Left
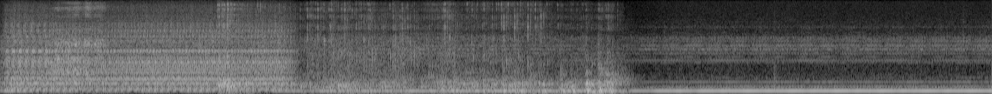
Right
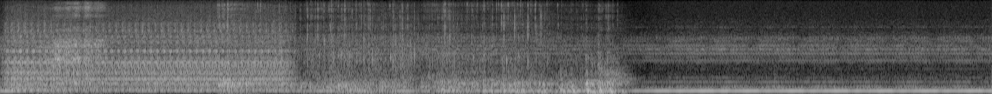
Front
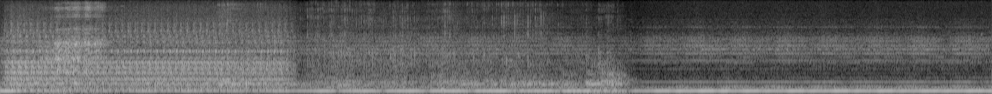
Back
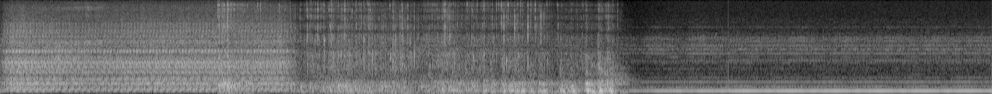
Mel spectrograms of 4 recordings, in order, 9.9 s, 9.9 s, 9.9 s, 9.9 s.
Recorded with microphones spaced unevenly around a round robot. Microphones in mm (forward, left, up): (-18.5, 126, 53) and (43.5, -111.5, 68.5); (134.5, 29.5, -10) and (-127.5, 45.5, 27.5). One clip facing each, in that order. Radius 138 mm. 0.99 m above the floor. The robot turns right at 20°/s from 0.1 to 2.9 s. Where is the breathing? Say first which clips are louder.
Left 1 dB, even; 10° right, 2 m; by 1.2 s 10° left, 2 m.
